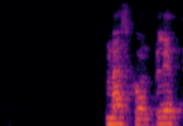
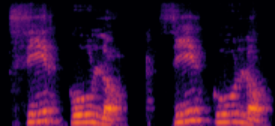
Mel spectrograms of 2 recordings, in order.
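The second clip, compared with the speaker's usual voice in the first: "círculo" very slow and higher, in three split syllables; stress on antepenultimate syllable; 4 semitones higher, much slower than usual. Shown as a demonstration. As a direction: sound out CÍR-cu-lo for a class, leaning on CÍR. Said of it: "cir es la antepenúltima". ("círculo" muy lento, silabeado, con acento en CÍR)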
